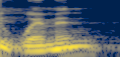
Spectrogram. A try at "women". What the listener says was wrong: Yeah, instead of woman. You keep on saying woman is plural, like women.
